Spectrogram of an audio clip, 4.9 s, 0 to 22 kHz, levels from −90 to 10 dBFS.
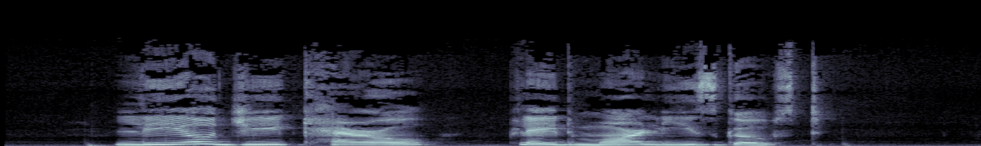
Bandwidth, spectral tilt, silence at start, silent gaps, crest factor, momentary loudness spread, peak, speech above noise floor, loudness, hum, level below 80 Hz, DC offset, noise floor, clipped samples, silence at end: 15 kHz; -4 dB/octave; 0.6 s; none; 14 dB; 13 LU; -2 dBFS; 42 dB; -14 LUFS; none; -54 dBFS; under 0.1%; -56 dBFS; under 0.1%; 0.8 s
